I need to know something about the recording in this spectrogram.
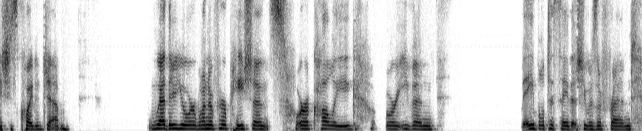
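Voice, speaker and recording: Woman, middle-aged, conference co-chair. Average pitch, earnest prepared tribute delivered into a podium mic. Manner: earnest, reading from notes. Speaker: conference co-chair introducing an honoree. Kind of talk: prepared heartfelt tribute speech. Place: conference hall stage at a podium, indoors. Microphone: podium gooseneck microphone.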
